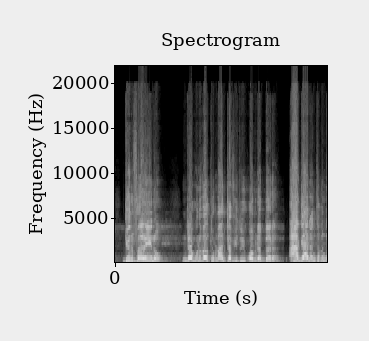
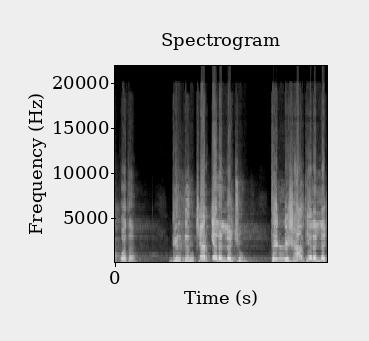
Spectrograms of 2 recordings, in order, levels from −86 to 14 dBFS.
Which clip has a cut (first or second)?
first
